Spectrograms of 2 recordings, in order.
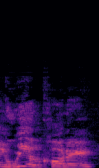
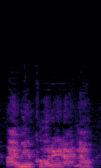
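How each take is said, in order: First: Slow, stressing will; slow model sentence. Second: Said in the usual way. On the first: Shown as a demonstration. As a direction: say it slowly with weight on will. (dousman, fòs sou will)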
